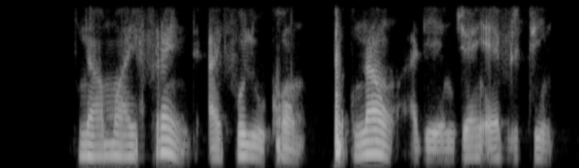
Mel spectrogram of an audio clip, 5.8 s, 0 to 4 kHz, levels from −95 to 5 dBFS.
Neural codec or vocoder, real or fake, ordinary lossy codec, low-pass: none; real; none; 3.6 kHz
